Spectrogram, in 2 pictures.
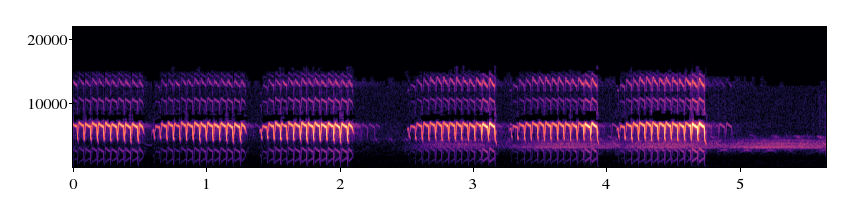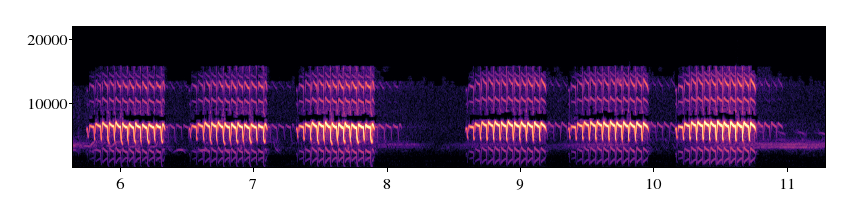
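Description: Bohemian waxwings give high, thin, buzzy trilled 'sirrr' calls, mostly in runs of three, with a faint lower trill between the bursts.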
